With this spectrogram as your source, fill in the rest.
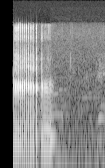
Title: Chihuahua snoring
